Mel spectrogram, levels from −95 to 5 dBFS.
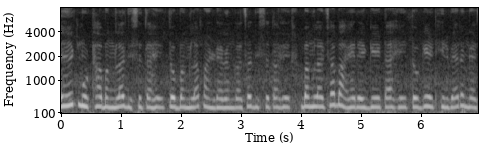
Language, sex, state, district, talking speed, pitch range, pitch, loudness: Marathi, female, Maharashtra, Nagpur, 170 wpm, 245-270 Hz, 255 Hz, -28 LUFS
